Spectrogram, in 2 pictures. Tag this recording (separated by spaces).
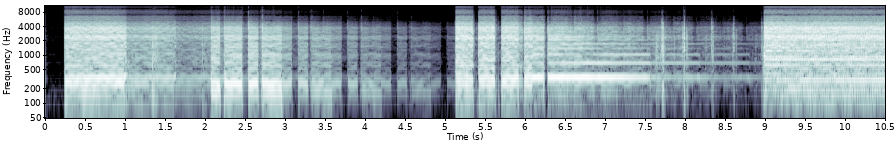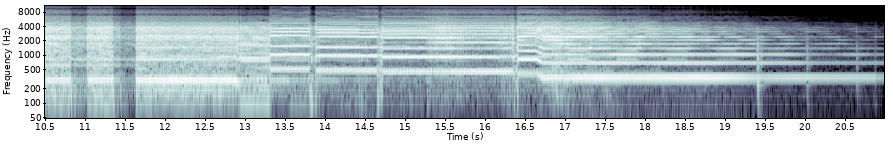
fuzz 100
